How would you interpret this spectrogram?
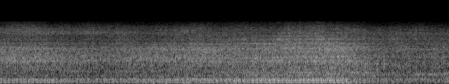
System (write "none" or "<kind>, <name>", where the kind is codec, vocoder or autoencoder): vocoder, Vocos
